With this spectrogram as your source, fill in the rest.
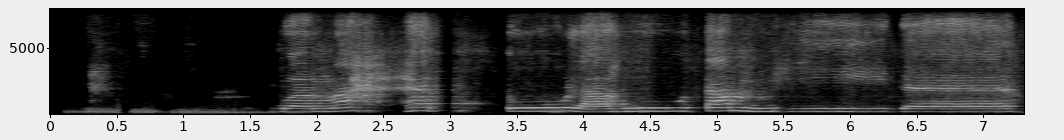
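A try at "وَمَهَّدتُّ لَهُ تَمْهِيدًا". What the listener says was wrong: Tunya pendek ya. Wa mahhattu lahu. Ya, jangan dipanjangkan.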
